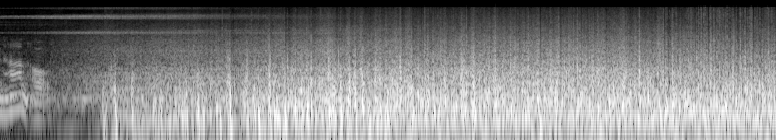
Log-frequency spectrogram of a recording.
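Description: A motorcycle engine starts and rumbles louder and louder.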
